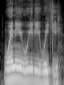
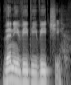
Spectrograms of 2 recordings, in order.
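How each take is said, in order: First: Each word starts with a w sound. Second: Each word starts with a v sound. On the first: This is the ancient classical pronunciation. "Vs were pronounced like Ws back then, and Cs were always K" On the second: This is the later church pronunciation. "How you say it in modern ecclesiastical Latin"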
